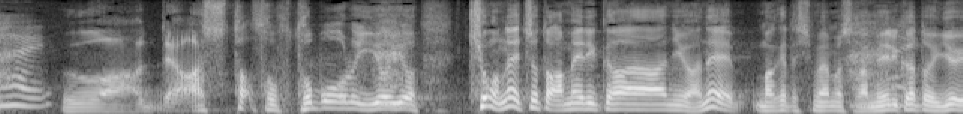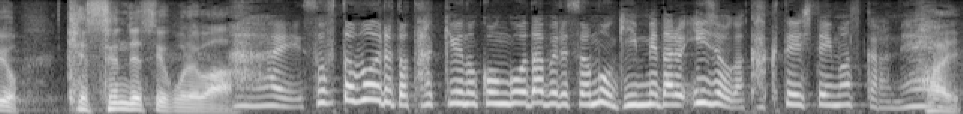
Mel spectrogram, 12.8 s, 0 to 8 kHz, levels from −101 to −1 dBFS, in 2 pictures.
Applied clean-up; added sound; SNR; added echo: none; none; none; none.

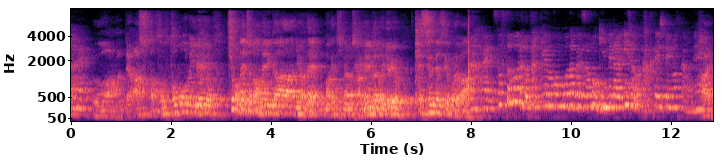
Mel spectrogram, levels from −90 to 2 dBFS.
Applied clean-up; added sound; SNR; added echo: none; Clapping; 13 dB; reverberation time 1.1 s.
